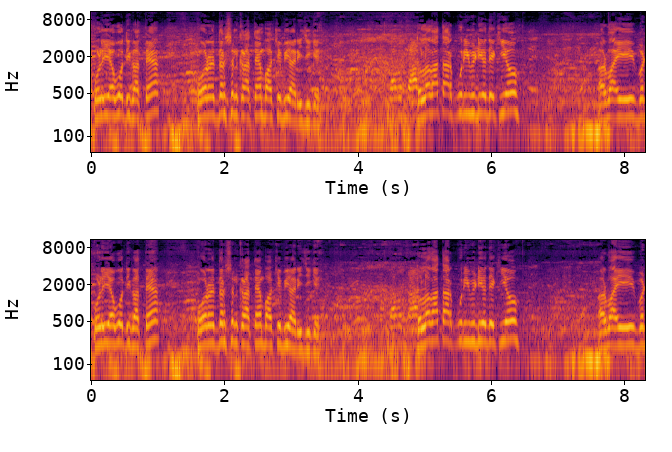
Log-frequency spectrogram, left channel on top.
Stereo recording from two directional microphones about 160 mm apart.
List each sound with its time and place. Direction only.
0.0 s speech: 15° right (ahead or behind)
4.8 s speech: 15° right (ahead or behind)
7.6 s speech: 20° right (ahead or behind)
